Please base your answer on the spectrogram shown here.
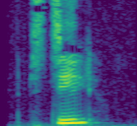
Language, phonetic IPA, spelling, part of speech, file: Russian, [sʲtʲilʲ], стиль, noun, Ru-стиль.ogg
- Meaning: 1. style 2. fashion 3. build, order 4. calendar, style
